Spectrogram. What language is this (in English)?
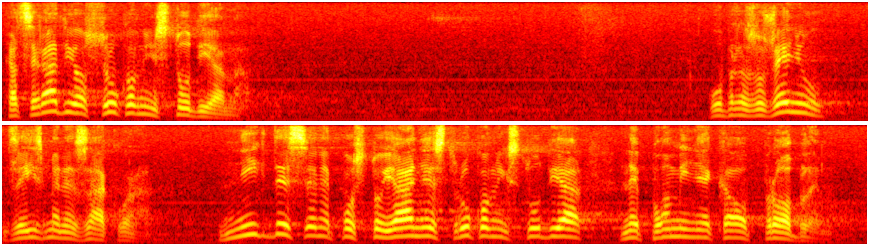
Serbian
